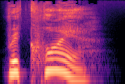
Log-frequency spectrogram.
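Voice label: "require", British English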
